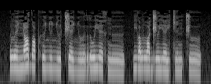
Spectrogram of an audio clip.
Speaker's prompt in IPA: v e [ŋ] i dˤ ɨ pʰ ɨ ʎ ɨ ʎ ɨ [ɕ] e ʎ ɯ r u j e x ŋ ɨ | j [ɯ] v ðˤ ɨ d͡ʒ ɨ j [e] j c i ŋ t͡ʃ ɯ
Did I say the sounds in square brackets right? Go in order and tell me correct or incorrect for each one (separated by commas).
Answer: incorrect, incorrect, correct, correct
